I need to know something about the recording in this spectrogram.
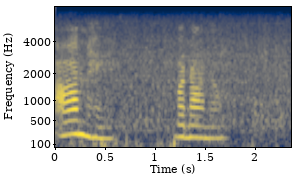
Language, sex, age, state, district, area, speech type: Urdu, female, 30-45, Uttar Pradesh, Gautam Buddha Nagar, urban, spontaneous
